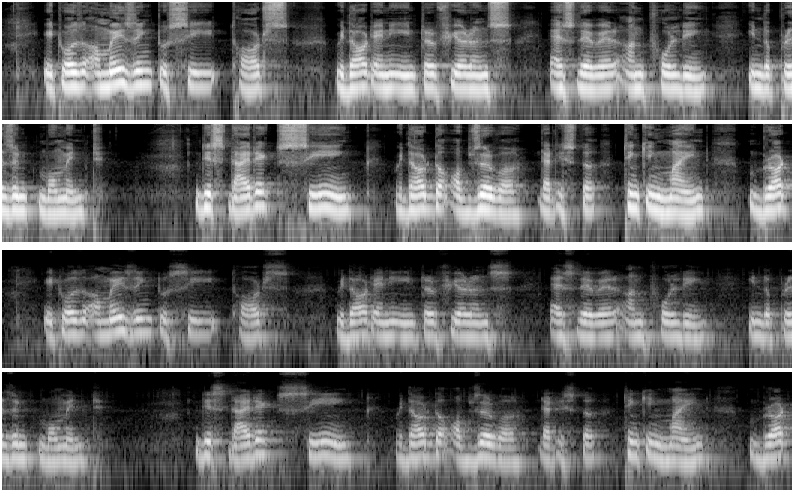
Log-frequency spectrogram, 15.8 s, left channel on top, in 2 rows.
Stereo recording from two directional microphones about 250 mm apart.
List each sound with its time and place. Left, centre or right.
0.1 s speech: left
